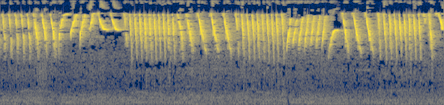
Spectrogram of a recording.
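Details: Canary pouring out an uninterrupted song of rapid trilled tours, each syllable a quick high sweep, the rhythm speeding and slowing across nine seconds.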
